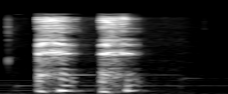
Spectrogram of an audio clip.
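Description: Two short, throaty coughs in quick succession, fairly loud against a quiet background, followed by stillness.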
